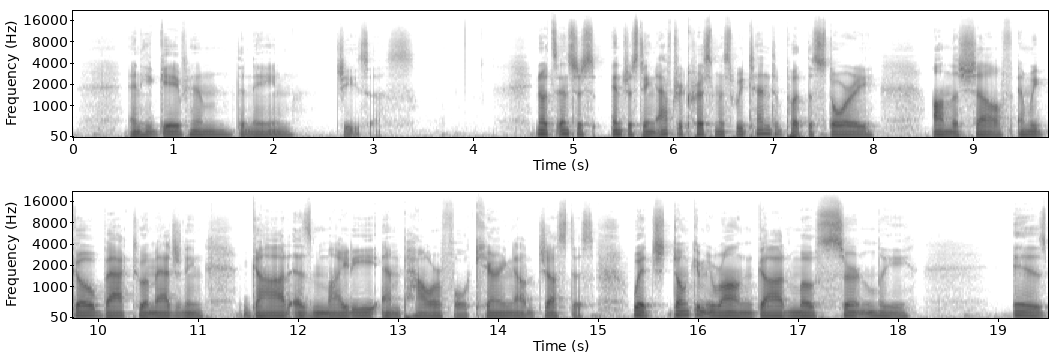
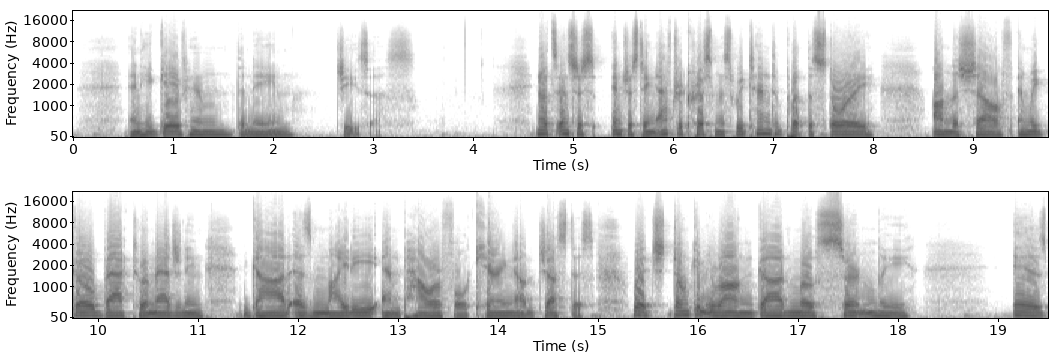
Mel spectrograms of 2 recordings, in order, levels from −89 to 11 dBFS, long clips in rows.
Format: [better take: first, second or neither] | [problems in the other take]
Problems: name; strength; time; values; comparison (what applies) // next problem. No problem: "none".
first | distortion; heavy; 11% of the sound clipped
